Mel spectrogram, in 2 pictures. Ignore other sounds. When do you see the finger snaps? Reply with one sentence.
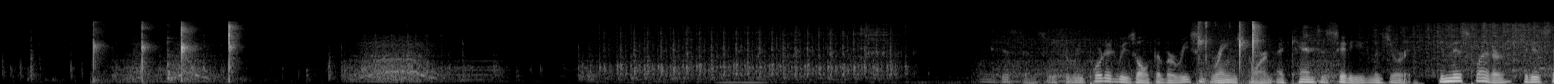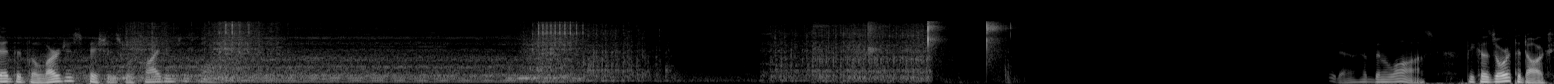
The finger snaps can be heard from 0.9 to 2.4 s, from 11.9 to 12.7 s and from 24.2 to 25.6 s.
